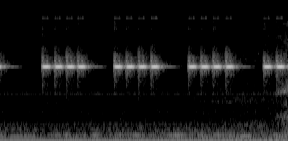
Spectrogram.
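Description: A timer alarm, set for one hour, beeps in rapid groups of four high, electronic tones, the bursts repeating steadily with short pauses between them, fairly loud with no talking.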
